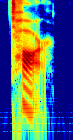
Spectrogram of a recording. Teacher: If you put your hand right in front of your mouth when you say tar, you'll feel this little puff of air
